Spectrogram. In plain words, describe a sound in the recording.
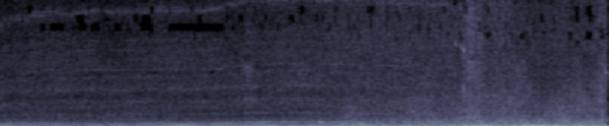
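An electric bolt crackles and buzzes loudly.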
